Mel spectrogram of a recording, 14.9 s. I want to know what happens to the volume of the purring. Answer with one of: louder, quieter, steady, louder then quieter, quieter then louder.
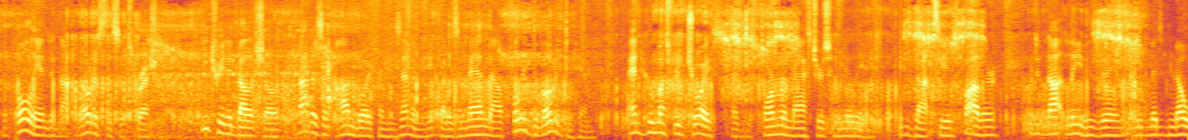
steady.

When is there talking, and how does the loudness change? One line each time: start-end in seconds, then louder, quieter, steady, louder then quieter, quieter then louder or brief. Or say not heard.
0.0-14.8 steady.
